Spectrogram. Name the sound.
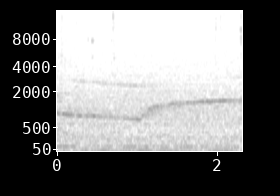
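emergency vehicle siren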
